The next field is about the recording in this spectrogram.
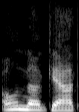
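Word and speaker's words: Oweynagat: During sawin, some of these creatures escaped via a way cave, pronounced onagat, and meaning cave of the cats.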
